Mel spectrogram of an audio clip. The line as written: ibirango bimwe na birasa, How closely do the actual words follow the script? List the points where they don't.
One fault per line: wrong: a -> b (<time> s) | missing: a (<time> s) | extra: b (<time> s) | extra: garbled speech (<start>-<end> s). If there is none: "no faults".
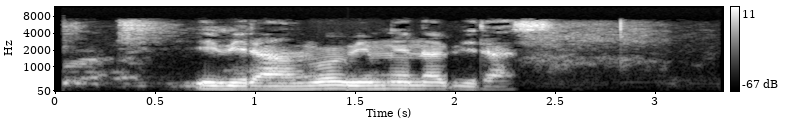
no faults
